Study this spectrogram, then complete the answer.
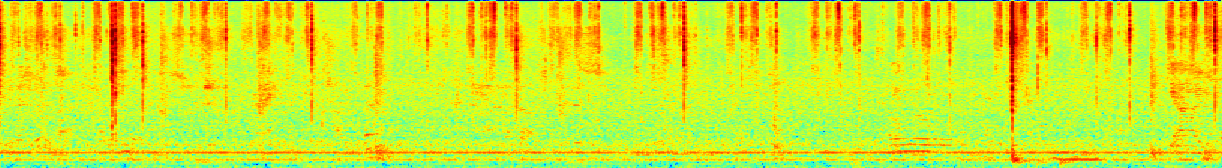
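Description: Playing cards shuffle and riffle in hands.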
